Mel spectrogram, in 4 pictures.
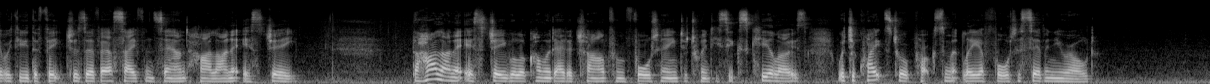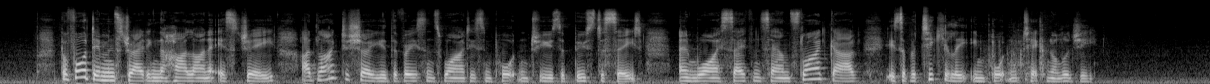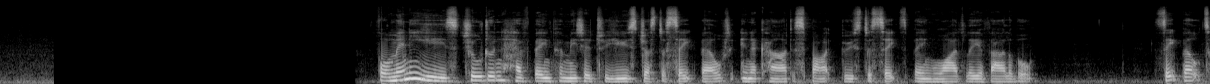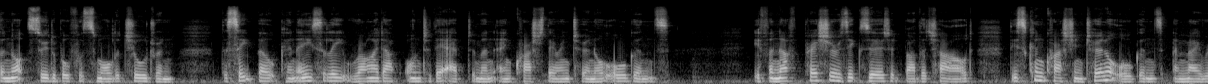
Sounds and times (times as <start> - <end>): Speech: 0.0 - 3.0, 4.1 - 11.0, 12.7 - 23.2, 28.0 - 34.6, 35.8 - 43.0, 43.8 - 48.3.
